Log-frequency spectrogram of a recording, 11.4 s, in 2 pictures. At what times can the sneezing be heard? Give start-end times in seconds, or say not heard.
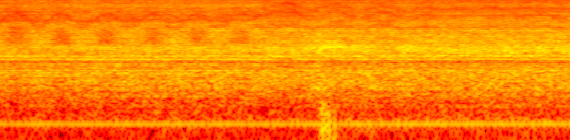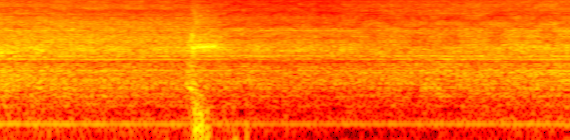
3.1-3.6, 7.4-8.7.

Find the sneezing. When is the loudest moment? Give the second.
8 s.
